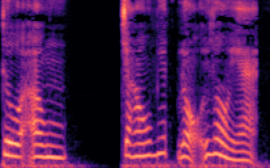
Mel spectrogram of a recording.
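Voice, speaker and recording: A woman's voice: medium pitch, lively intonation, normal speed, a little mellow, no room sound, clean studio sound, lightly acted. A woman voicing a timid, mischievous little boy who pleads shyly. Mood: pleading. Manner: pleading, shy.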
